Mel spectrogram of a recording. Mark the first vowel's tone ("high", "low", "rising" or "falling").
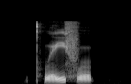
rising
